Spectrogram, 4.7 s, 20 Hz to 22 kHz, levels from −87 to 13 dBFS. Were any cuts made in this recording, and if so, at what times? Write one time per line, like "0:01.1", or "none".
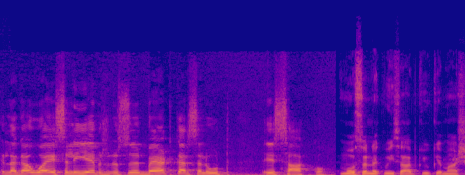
0:03.3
